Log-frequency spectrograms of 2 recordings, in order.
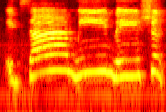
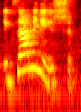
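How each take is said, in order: First: The word is said slowly, taking time. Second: The word is said at a normal speed. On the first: "if I'm taking time" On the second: "I speak it"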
